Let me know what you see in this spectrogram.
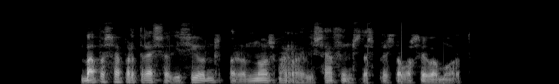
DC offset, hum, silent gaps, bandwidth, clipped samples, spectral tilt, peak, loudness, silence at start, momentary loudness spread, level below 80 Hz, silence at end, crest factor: under 0.1%; none; 2.25-2.29 s; 7.6 kHz; under 0.1%; -6.5 dB/octave; -6 dBFS; -29 LUFS; 0.8 s; 9 LU; -54 dBFS; 1 s; 26 dB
